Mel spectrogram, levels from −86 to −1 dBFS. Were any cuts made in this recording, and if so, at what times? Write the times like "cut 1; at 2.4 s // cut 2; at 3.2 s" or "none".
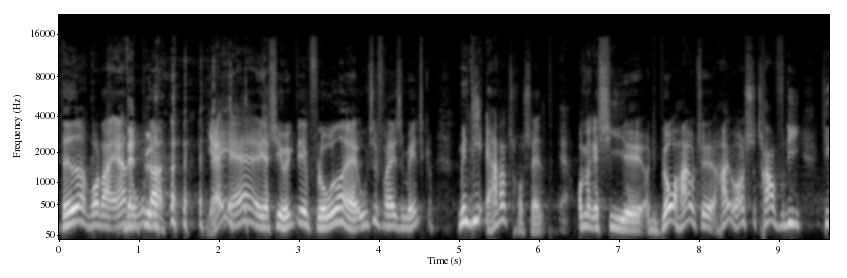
none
